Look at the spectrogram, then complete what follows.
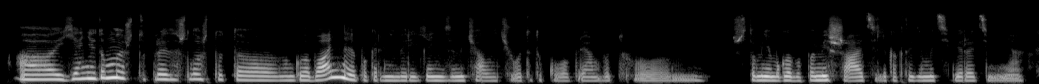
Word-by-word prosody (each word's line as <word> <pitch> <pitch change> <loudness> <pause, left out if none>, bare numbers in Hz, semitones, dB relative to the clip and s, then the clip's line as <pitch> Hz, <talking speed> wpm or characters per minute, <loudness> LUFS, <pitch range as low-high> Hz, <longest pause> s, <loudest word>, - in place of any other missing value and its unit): А, 225 -1 +3
я 230 +4 +1
не 275 0 +5
думаю, 305 0 +7
что 265 -4 -18
произошло 235 +1 -2
что-то, 195 -4 -3
ну, 190 0 -4
глобальное, 210 - +4
по 185 - -10
крайней 180 0 -4
мере. 180 -1 -3
Я 180 - +1
не 180 0 +1
замечала 180 -1 -5
чего-то 170 +2 -12
такого 185 -3 -12
прям 170 0 -9
вот, - - -14
ам, 90 -5 -9 0.3
что 190 - -7
мне 190 -1 +6
могло 180 +1 +1
бы 175 - -7
помешать 180 -2 +1
или 180 - -9
как-то 180 0 -9
демотивировать 180 0 -5
меня. 90 0 -8
185 Hz, 165 wpm, -20 LUFS, 175-220 Hz, 0.3 s, думаю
